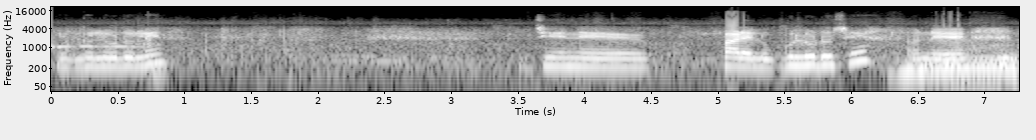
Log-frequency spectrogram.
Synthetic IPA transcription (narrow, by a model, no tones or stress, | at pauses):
ekɡʱəluɽulejn | d͡ʒene | paɭelũɡʱəluɽut͡ʃʰeəne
